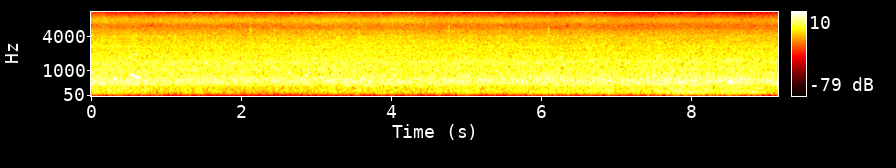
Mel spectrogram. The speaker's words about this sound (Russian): Песочек красивый, и там дальше открывается такой простор, широченный пляж. Смотрите, как здорово, волны. Здесь на самом деле такое ощущение, что ветра больше, так валы накатывают.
